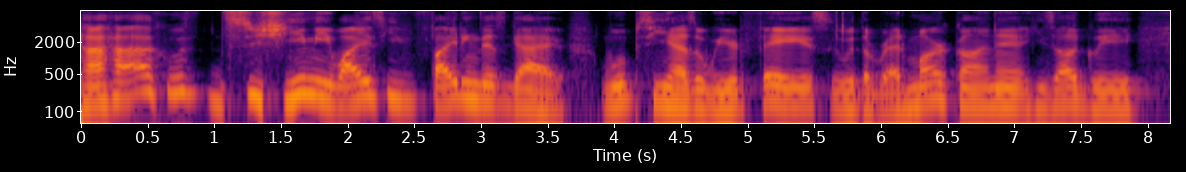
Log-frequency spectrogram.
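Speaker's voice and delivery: mock silly, goofy chatter. Retelling how she reacted to the first Avatar episode, imitating her silly tone. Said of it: "she starts off being all silly".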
